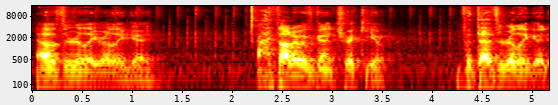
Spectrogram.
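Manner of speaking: ordinary talk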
